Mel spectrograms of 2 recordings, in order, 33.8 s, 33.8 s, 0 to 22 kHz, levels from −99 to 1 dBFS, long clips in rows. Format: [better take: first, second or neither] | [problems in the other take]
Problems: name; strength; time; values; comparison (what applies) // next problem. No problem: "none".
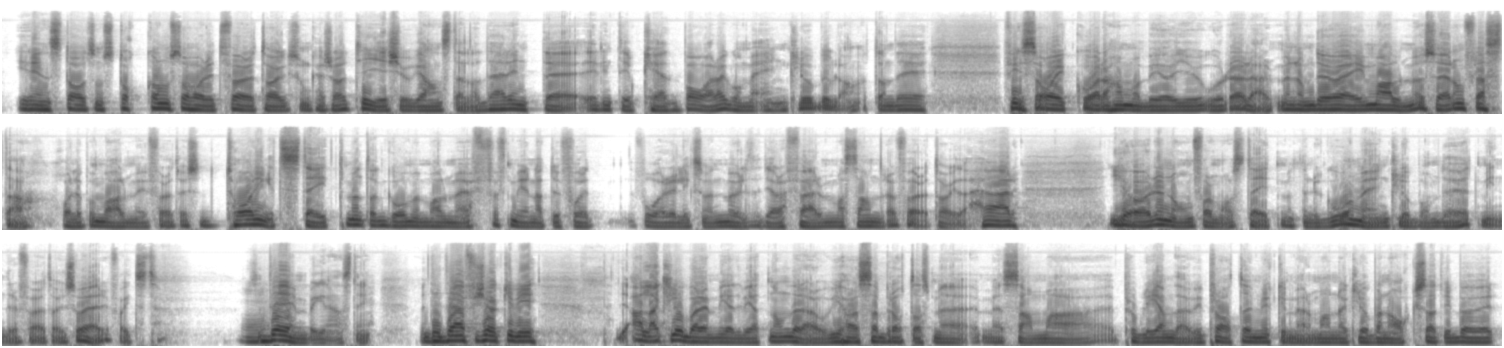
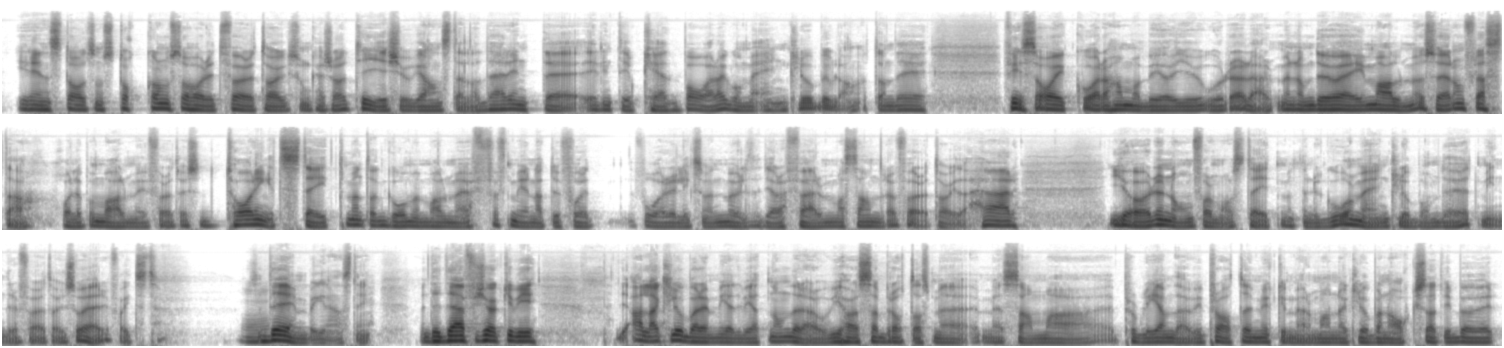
second | distortion; slight; 4% of the sound clipped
